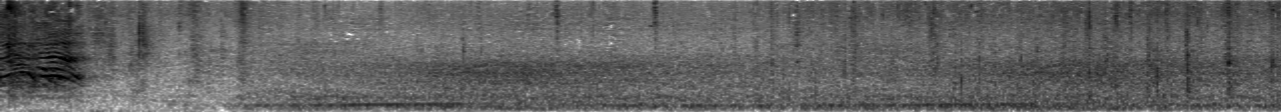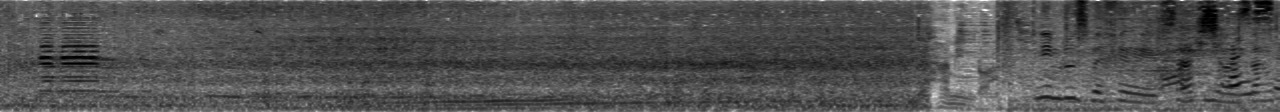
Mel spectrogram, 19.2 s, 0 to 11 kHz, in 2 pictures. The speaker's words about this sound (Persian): ساعت 11 این موقع روز باید انقدر ترافیک باشه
